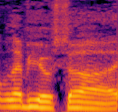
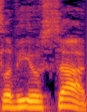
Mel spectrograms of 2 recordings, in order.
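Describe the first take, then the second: First: "Leviosa" with an R sound after the last vowel; the wrong "Leviosa", ending in R. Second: "Leviosa" ending cleanly on the vowel; the correct "Leviosa", with no R. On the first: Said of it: "she was like". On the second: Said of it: "it's not Leviosa". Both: Retold or imitated.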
